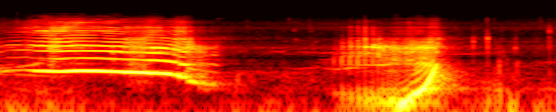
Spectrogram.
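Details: Male humpback whale singing loudly while surfacing beside a kayak: a long harmonic moaning tone falling at its end, then after a pause a low grunt sweeping sharply upward.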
